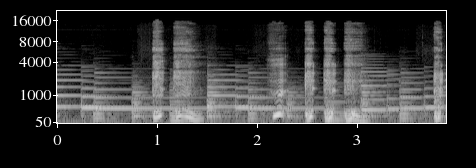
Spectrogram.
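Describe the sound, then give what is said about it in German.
A man nervously clears his throat again and again, a series of short, raspy bursts, while a steady sustained tone hums underneath. “Und wenn er nervös war, dann fing er an, sich zu räuspern.”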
